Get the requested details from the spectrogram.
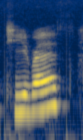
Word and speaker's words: Kiraeth: Eccoci, quindi l'avete sentito, questo era David Kireth, si scrive se lo volete cercare eh, David K-I-R-A-E-T-H.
